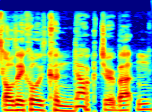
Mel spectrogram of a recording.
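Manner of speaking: cracking voice. Speaker reacting while rating pictures, voice cracking. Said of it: "that voice crack was insane".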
